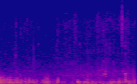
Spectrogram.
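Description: Wind buffeting the microphone of a camera on a motorcycle's handlebars, a rough irregular rumble with scattered crackles and knocks.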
